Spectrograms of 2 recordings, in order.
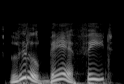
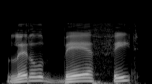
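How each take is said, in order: First: High-pitched shocked question; gasped. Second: Said in the usual way. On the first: A narrator's reading. Mother hears of bare footprints in the woods, gasping in surprise. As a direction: echo it back high in astonishment. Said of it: "gasped Mother".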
